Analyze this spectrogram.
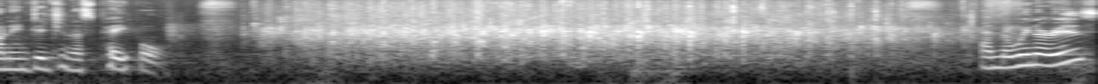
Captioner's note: applause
